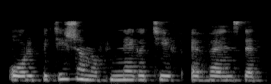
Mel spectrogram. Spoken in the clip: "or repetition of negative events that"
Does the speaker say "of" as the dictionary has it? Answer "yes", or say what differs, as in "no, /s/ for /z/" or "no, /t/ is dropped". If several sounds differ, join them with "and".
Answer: no, /f/ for /v/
